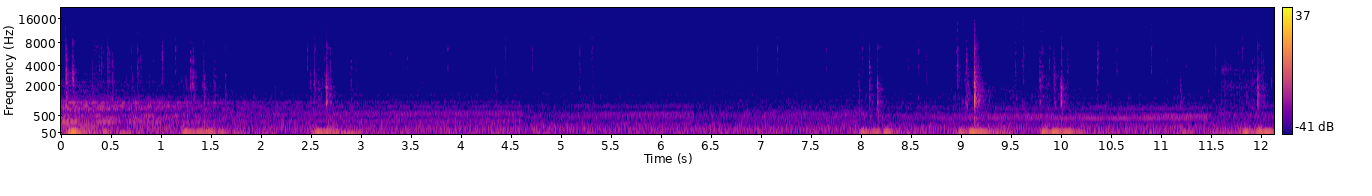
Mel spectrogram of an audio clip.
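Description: Scattered clicks and taps from a computer keyboard and mouse, a few at a time. A short run comes at the start, then a quiet gap, then a denser cluster from about eight seconds in.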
